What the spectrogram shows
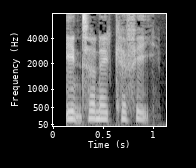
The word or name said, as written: INTERNETCAFE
